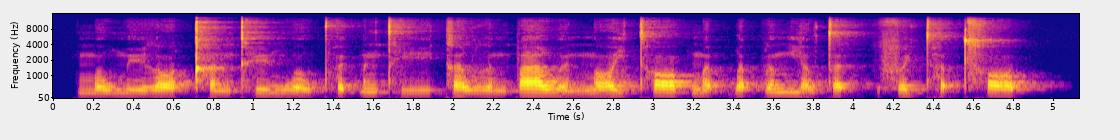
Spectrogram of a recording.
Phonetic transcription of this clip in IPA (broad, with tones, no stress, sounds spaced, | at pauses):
m o˨˧ w m yː˨ l ɔː˨˥ t̚ kʰ ɐ˨˥ ŋ kʰ yː˧ ŋ w o˨˩ w pʰ ɵ˥ t̚ ɐ˥ ŋ t̪ʰ iː˨˧ k ɐ˧ w l ʊ˨˧ ŋ p aː˥ w ɵ˨˧ n n̪ ɔː˥ j t̪ʰ ɔː˥ k̚ m ɐ˨ p̚ w ɐ˥ p̚ l ʊ˥ ŋ j ɐ˨˩ w t̪ ɐ˥ t̚ | f ɵ˧ ɥ t̪ʰ ɐ˨ p̚ t͡sʰ ɔː˥ p̚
